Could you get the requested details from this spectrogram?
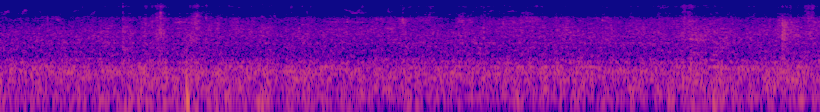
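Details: Steady rumbling rail traffic fills the recording, with clattering wagons and faint squeals over an outdoor rural background, and no animal voice stands out.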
